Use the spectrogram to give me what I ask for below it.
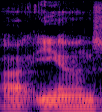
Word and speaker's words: IONS: Eons is, Eons. I use I guess an Italian pronunciation, but the International Association for Near-Death Studies is one resource you can use.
